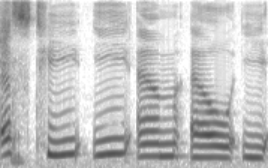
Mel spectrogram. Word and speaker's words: Stemler: S-T-E-M-L-E-R, Stemler.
